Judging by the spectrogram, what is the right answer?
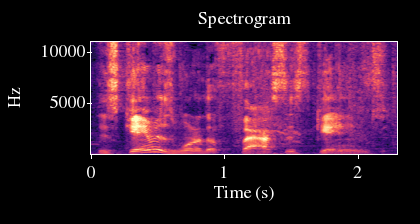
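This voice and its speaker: A man's voice: medium pitch, lively intonation, moderate pace, music in the background. A man co-streaming a tournament, bantering casually with crude teasing jokes. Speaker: co-streamer watching along.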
